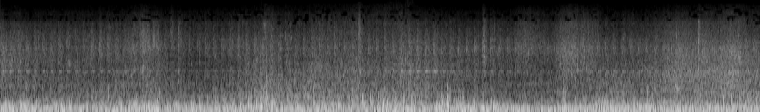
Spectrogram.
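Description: Steady low rumble on board a small sailboat under way, from its engine running with wind buffeting the microphone.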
